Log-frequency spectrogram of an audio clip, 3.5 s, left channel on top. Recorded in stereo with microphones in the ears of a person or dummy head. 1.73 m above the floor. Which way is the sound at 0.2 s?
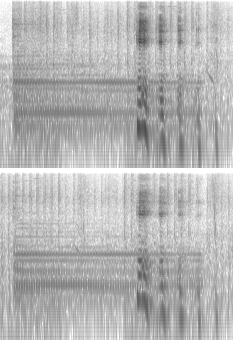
35° left (ahead or behind).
